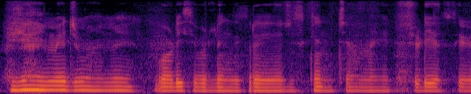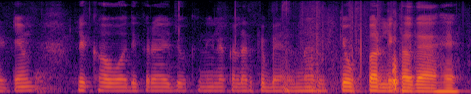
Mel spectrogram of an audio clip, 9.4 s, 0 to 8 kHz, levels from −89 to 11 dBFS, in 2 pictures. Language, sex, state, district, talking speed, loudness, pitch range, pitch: Hindi, male, Goa, North and South Goa, 195 wpm, -28 LUFS, 115-125 Hz, 120 Hz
